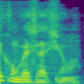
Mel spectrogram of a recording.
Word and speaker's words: conversation: Coutez conversation. Mot conversation, accent tombé sur avant-dernier syllabe là, you know?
